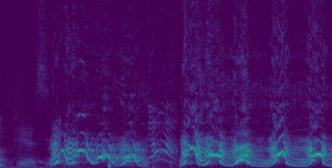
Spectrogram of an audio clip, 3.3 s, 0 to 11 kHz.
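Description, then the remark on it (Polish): A chorus of dogs at an animal shelter's new site barks and yelps over one another in a steady, overlapping din, with a short lull in the middle before the loud barking surges again. “Ponad 200 kotów, czyli wszystkie już przeprowadziliśmy i połowa psów, czyli około 50-60.”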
